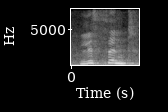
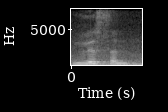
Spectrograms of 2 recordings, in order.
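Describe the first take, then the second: First: लिसंट with the t sounded; लिसंट, t sounded wrongly. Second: लिसन said as lisən; लिसन with the t dropped; t silent. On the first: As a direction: say लिसंट with the t, as the mistake. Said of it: "नहीं". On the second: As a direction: say लिसन without the t. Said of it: "टी को हम silent रखते हैं". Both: Shown as a demonstration.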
